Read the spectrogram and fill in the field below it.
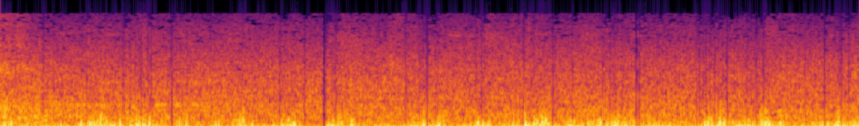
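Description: Heavy rain pours down in a loud, unbroken hiss and roar that stays steady for the whole stretch, with no voices or other sounds breaking through.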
